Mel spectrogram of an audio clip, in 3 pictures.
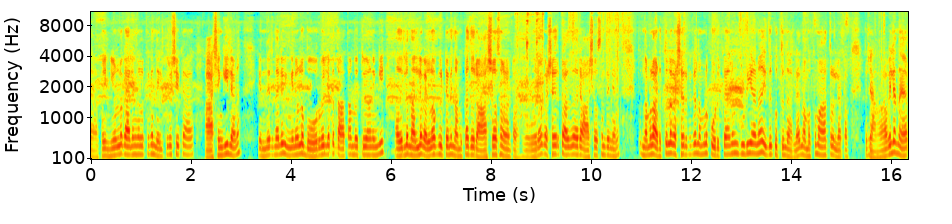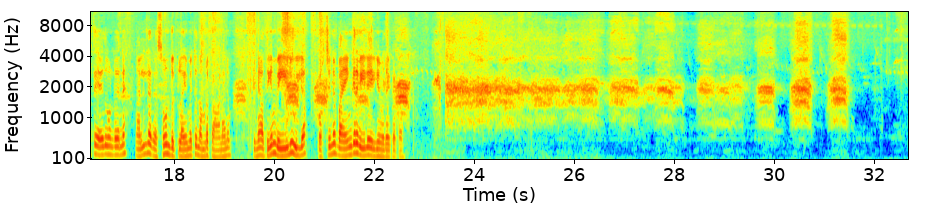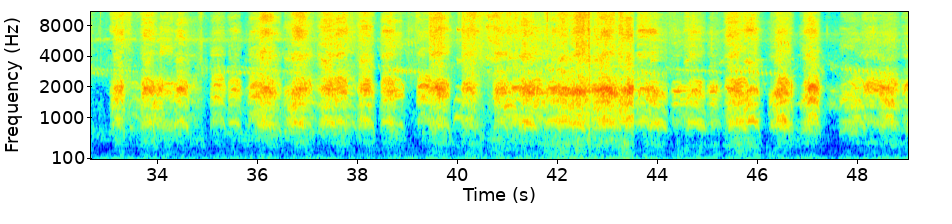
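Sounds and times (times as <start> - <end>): crows cawing: 0.0 - 31.8, 33.0 - 49.0.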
